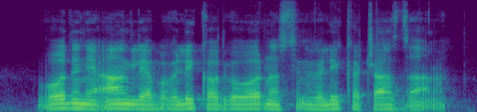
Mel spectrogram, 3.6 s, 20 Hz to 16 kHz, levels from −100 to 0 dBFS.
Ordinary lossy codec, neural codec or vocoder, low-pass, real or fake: Opus, 32 kbps; vocoder, 44.1 kHz, 128 mel bands, Pupu-Vocoder; 14.4 kHz; fake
